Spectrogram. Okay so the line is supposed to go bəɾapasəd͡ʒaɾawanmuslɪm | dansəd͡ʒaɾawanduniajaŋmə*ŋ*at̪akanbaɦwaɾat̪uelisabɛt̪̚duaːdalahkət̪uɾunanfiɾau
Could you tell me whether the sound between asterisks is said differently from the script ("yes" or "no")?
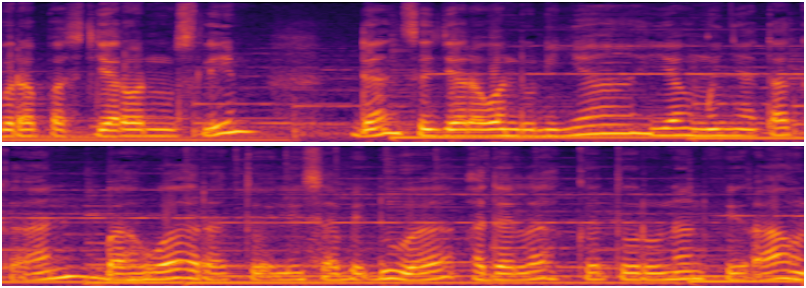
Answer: yes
